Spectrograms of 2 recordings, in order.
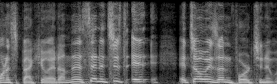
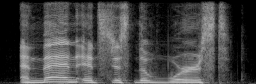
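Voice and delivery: normal talking voice

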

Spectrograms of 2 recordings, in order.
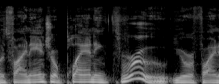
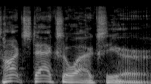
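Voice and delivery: put-on radio DJ announcer voice. Told he has the radio voice, he puts it on: radio announcer voice. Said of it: "I can put on the radio voice".

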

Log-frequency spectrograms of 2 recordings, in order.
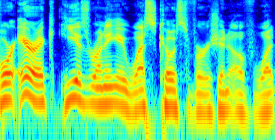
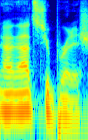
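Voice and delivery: ordinary talk, nothing marked

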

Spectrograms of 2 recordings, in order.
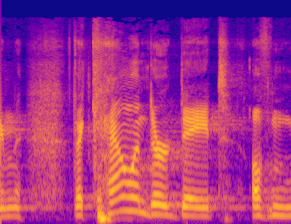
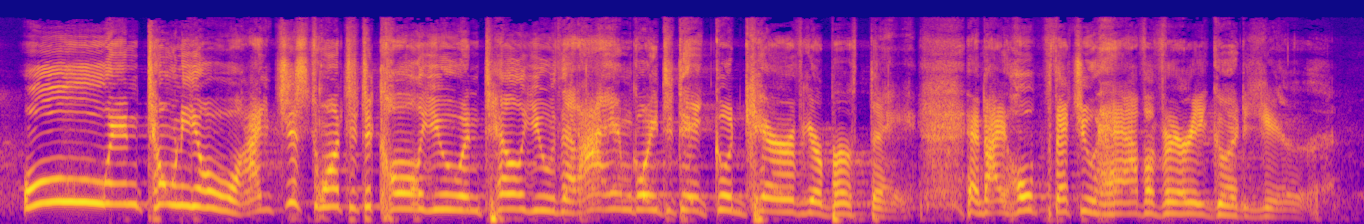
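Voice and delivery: put-on accent, half Italian, half Scandinavian; 6 semitones higher than usual. Retelling a birthday phone call from a caller claiming to be Saddam Hussein, in a half Italian, half Scandinavian voice. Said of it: "this half Italian, half Scandinavian voice".

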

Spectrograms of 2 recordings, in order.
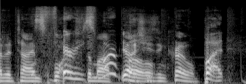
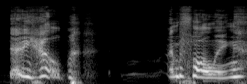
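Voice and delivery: put-on dramatic child voice, much higher; 14 semitones higher than usual. A speaker acts out a child pretending to fall off a cliff, imitating a child's dramatic plea. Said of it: "Notice how well you can imitate her?".

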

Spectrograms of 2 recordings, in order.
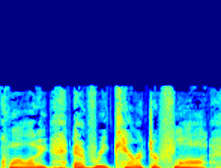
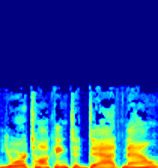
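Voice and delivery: mocking, sarcastic, disbelieving tone; 3 semitones higher than usual. Maddie answers a caller who mentions her father: asked sarcastically. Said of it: "Maddie asked sarcastically".

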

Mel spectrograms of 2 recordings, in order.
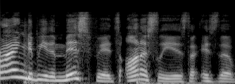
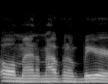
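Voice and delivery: imitated guilty, sheepish tone. Retelling an interviewee's reply: imitating a guilty, sheepish reply. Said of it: "just looked and sounded hella guilty".

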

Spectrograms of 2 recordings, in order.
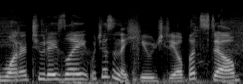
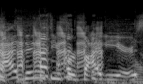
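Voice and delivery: plain

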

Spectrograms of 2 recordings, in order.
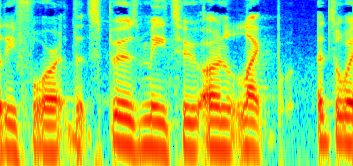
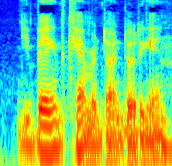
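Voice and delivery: put-on mutter under the breath, faster. Retelling what he said after a camera bump during a take: under his breath. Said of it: "He looks up at me under his breath and he's like".

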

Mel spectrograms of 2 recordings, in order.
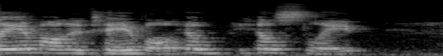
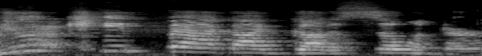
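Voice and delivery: normal talking voice

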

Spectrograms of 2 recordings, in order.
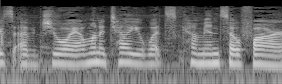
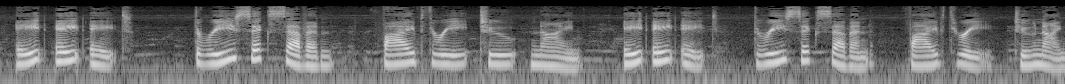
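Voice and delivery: slow, deliberate, spelled-out delivery. Giving the phone number to listeners so they can call in, saying the number slowly. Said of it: "I'm going to say it slowly".

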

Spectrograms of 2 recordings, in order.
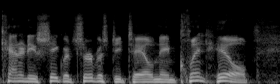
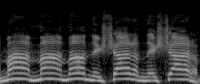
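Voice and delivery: mock screaming cry, very high pitched; 9 semitones higher than usual. Recalling watching a shooting live, retelling screaming for Mom. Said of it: "I started screaming".

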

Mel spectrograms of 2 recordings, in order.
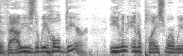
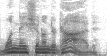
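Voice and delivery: slow, nation run into under God without pause. Explaining how the pledge is written: one nation under God, no pause. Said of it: "without the pause".

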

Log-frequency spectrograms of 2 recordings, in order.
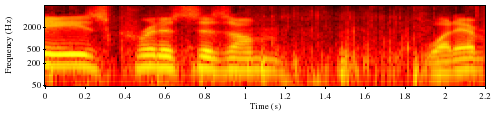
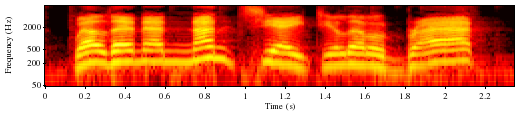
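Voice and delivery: pitched-up, stern, scolding strict schoolteacher voice; 7 semitones higher, 3 dB louder than usual. Acting out a teacher's reply to a pupil, grammar school teacher voice. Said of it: "sounds like my grammar school teacher".

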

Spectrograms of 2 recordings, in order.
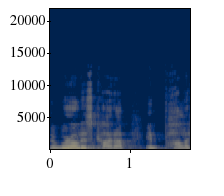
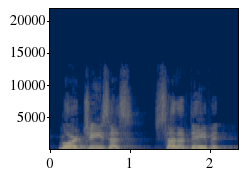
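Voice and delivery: mock pleading cry, loud and hard, calling out; 6 semitones higher, 5 dB louder than usual. Retelling a story of a blind beggar in a crowd: imitating someone crying out for mercy. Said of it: "blind Bartimaeus cried out".

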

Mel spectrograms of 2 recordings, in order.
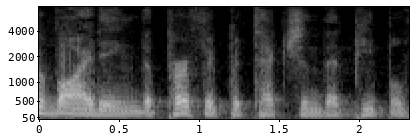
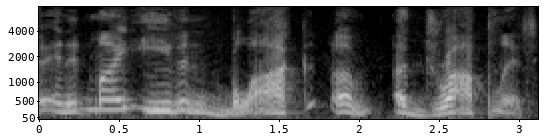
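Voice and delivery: sneering, mocking delivery. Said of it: "Yes, he's mocking".

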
